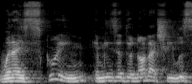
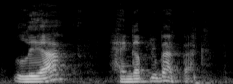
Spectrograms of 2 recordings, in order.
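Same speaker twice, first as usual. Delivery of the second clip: low, level, even, steady voice throughout; 3 semitones lower than usual. A mother looks her daughter in the eyes and tells her, in a low, steady voice. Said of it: "she says in a low, steady voice".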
